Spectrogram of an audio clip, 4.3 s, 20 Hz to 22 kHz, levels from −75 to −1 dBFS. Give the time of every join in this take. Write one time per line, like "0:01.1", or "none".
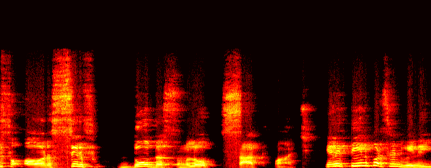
none

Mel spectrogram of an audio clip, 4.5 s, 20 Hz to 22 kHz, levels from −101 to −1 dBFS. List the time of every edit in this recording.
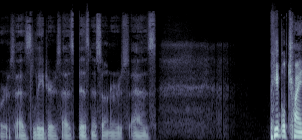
none

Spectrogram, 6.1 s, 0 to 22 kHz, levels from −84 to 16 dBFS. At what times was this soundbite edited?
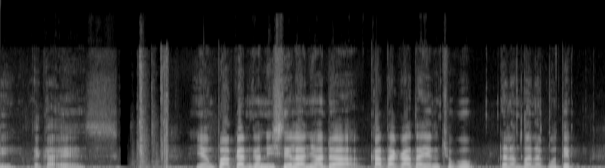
0:01.6

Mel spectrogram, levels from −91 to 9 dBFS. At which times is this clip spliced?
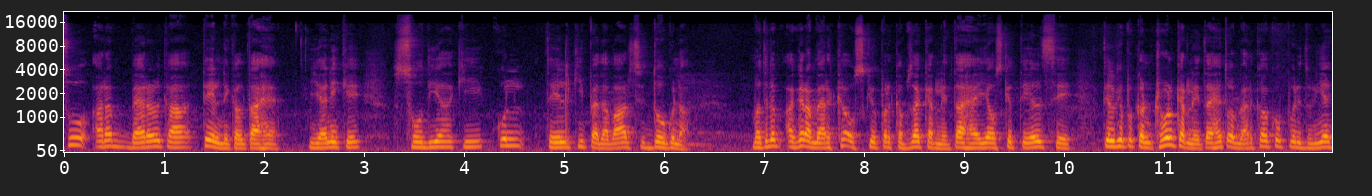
none

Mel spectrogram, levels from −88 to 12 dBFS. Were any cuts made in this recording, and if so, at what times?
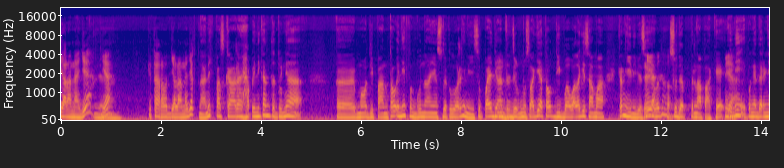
0:02.7

